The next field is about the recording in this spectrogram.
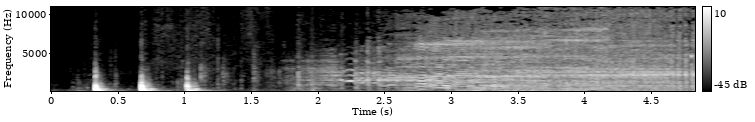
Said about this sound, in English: walked down the footpath and knocked on the door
